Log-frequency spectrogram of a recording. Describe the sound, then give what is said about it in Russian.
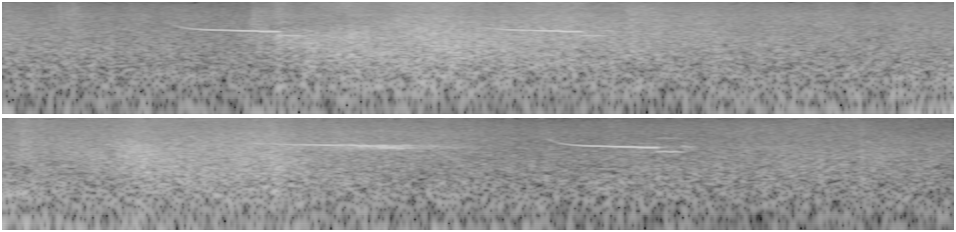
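Steady ocean surf washes in broad, rolling surges with a windy hiss, and a few faint, high, sliding whistle-like calls drift over the top. No one speaks. “Звезды спускались вниз и качались в волнах, как бывало давно у берегов Родины.”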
